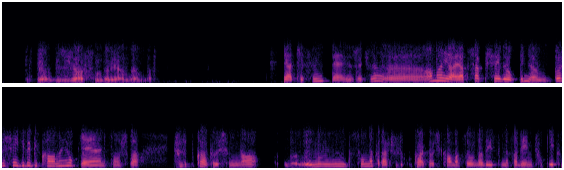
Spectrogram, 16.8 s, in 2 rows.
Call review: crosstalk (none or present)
none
